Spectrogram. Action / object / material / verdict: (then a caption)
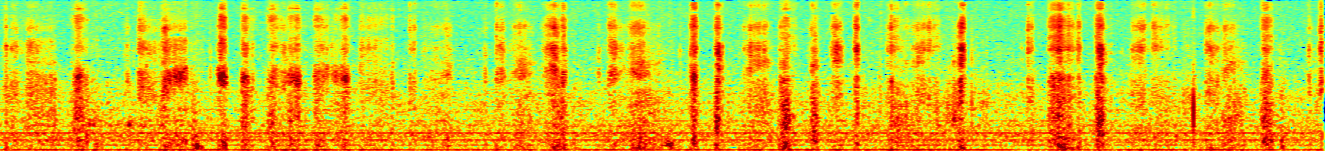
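scrape / metal pen nib on a paper notebook page / paper / none. A gold-toned metal fountain pen nib scratches across a lined white page of a spiral notebook while writing purple Korean letters. The sound is a series of quiet, bright, short scratching strokes with quick pauses between them, heard over a faint steady low hum.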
